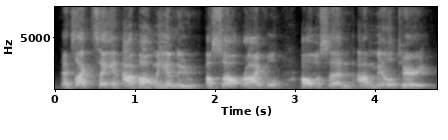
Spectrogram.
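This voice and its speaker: A man co-hosting a heated casual debate, loud and mocking, with a drawl. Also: high voice, normal speed, roomy sound.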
